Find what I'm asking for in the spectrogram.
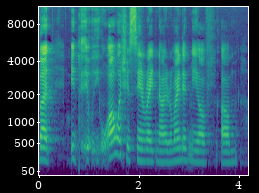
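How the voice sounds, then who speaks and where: With a non-native accent, the speaker keeps a moderate pace and fairly even intonation. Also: woman. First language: not English. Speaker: podcast host. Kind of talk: casual chat.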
